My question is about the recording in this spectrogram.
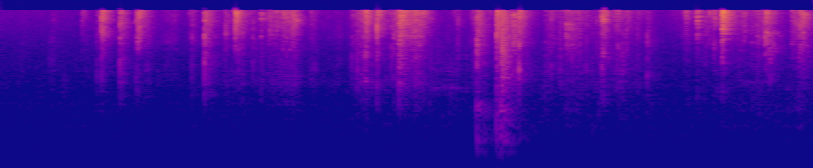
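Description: Clear plastic sticker packaging crinkling and rustling as it is handled, in irregular bursts of crackles. One fuller rustle comes about three and a half seconds in.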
